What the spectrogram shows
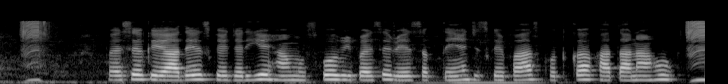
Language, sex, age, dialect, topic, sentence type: Hindi, female, 41-45, Marwari Dhudhari, banking, statement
